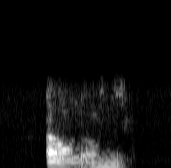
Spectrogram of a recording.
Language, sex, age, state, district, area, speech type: Telugu, female, 18-30, Andhra Pradesh, N T Rama Rao, urban, conversation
